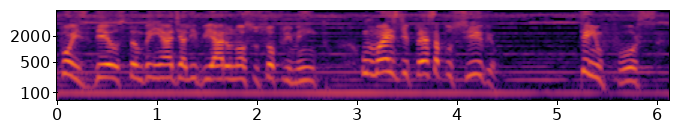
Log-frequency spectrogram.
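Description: Man playing a high-voiced, humble, devout farmer. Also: normal speed, soft background music, natural voice. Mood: devout, hopeful. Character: humble, devout, good-humored poor male farmer. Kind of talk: Brazilian radio drama acting. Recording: dull lo-fi audio.

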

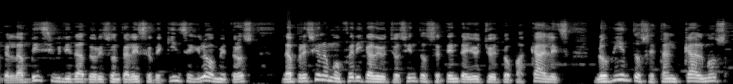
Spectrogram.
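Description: A man's voice: medium pitch, slightly rough. An Argentine man reading a scripted local radio news bulletin with time and weather. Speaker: radio newsreader. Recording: dull lo-fi radio sound.

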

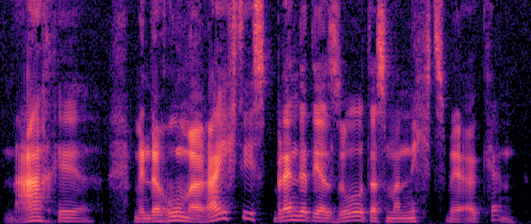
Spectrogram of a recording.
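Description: An actor playing a shrewd, cynical imperial agent of ancient Rome in a 1950s German radio play, with a mocking, deliberate, rhetorical delivery. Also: male voice, medium pitch, animated, vocal fry, fairly bright tone. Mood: knowing, warning.

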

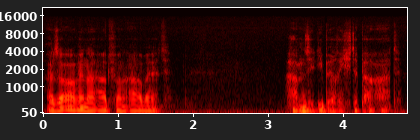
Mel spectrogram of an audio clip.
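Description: An actor in a German radio drama playing a cynical intelligence contact, clipped, wry and matter-of-fact. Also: male voice, deep voice, measured pace, mellow, breathy edge, no echo. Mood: wry, teasing. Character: dry, cynical male intelligence contact, coolly businesslike.

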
